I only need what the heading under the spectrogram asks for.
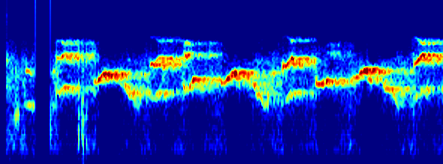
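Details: Pet cockatiel whistling a tune, 'Ô bate o pé': clear, sliding whistled notes that rise and fall in a looping melodic line, opening with a sharp click or knock.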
